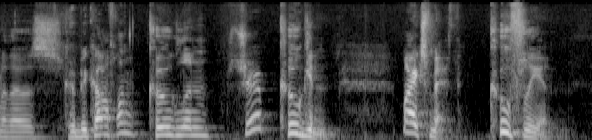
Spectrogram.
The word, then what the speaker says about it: Coughlin: Cooglin. BPS. I'm lucky enough to win this week. My last name is pronounced Cooglin.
